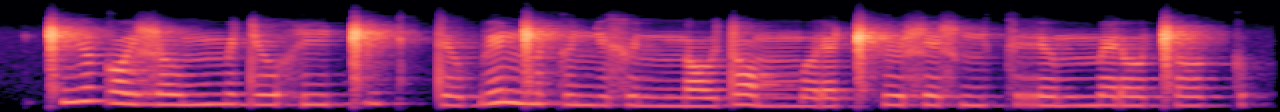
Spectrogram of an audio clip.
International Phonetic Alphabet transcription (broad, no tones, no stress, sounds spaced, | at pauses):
ǁ i ə̯ ɡ ɔ ɪ̯ ɮ ɤ ʊ̯ mː ʏ d ʏ ʊ̯ h i ɡ͡ǁ i k tː ɘ ʊ̯ b e ŋ͡ǁ ɘ k ɘ ɲ e x ʏ nː ɔ ʊ̯ d ɔ mː ɤ ɾ ɛ ǁʰ ʏ ɬ e ɬ ɲ ɘ k r ɘ mː ɛ ɾ ɤ ǁ ɤ k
